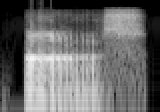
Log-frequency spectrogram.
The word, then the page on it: arse: British English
